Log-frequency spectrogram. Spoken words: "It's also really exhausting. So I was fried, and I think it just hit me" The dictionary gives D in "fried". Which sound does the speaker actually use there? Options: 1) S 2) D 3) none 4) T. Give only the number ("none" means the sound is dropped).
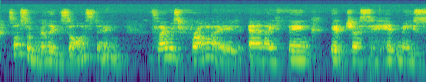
2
